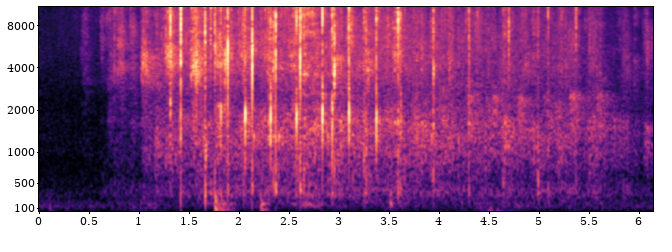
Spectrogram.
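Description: Audience applauding in a conference hall, many hands clapping, building up in the first second and fading away near the end.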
